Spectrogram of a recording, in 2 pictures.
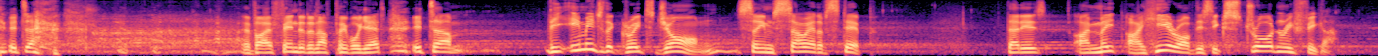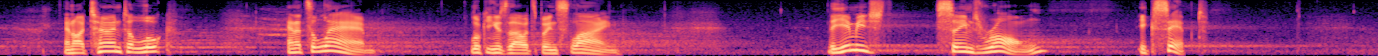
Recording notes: from a talk at 2017's Planting Collective Conference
